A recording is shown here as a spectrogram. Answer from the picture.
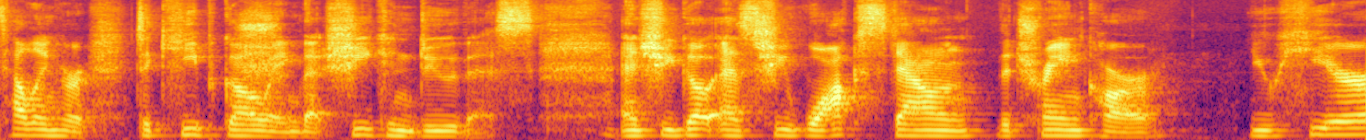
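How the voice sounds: Someone reads in a natural reading voice with intonation that stays fairly even.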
